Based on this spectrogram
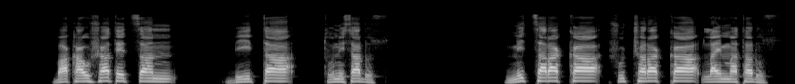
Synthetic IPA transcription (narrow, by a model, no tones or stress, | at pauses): bɐkɐwʃɐt̪ɛt͡sːɐn | biːt̪ːɐ | t̪ʊnɪsɐd̪ʊs | mɪt͡sːɐɾɐkːɐʃʊt͡ʃːɐɾɐkːɐlɐjmːɐt̪ɐd̪ʊs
